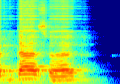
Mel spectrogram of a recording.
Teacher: even though desert it's stressed on the first syllable isn't it usually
